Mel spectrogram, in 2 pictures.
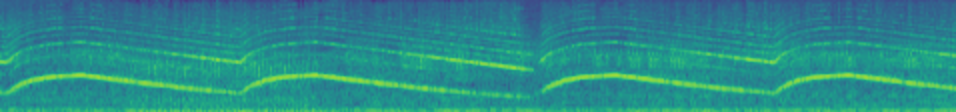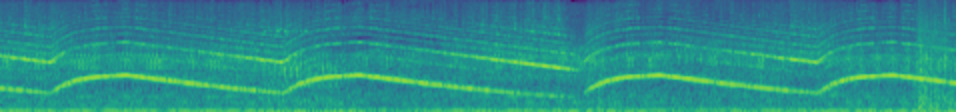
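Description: An ambulance siren wails loudly, rising and falling in a repeating cycle.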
